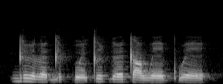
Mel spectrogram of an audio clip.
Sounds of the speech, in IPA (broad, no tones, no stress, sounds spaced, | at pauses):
d ɨ l ɘ d ɨ kʷ ẽ t y ɠ ɘ t ɑ w e kʷʼ e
